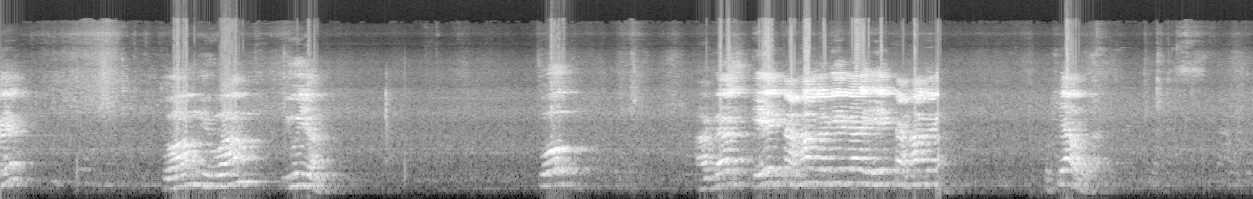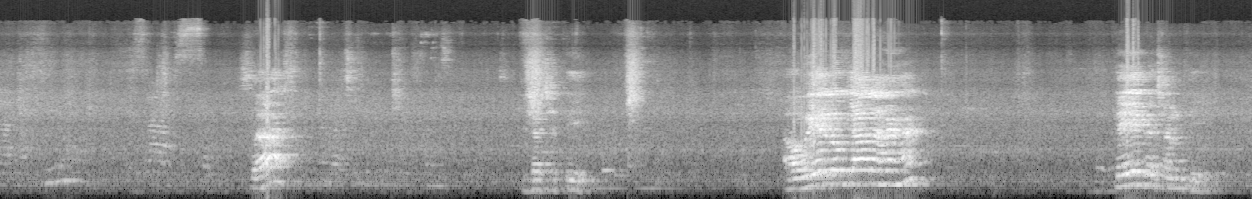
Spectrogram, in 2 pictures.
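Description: A man speaks in short bursts with pauses, close by in a room.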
